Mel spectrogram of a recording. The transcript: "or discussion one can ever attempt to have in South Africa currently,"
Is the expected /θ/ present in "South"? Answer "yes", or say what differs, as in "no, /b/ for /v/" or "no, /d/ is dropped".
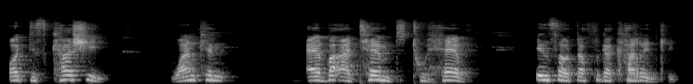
no, /t/ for /θ/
